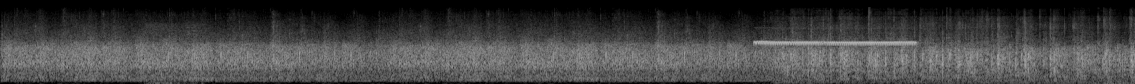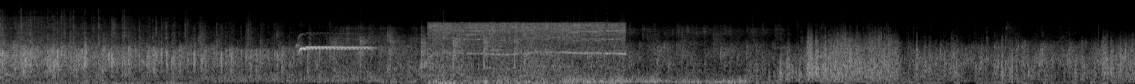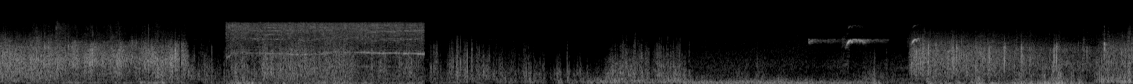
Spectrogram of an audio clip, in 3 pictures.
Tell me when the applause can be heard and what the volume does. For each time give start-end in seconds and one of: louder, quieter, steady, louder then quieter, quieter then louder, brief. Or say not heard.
0.0-24.6 quieter
31.8-34.0 brief.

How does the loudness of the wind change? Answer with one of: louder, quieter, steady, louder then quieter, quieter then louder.
louder then quieter.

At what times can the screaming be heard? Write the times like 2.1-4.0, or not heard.
1.4-1.9, 15.6-17.6, 24.9-26.9.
